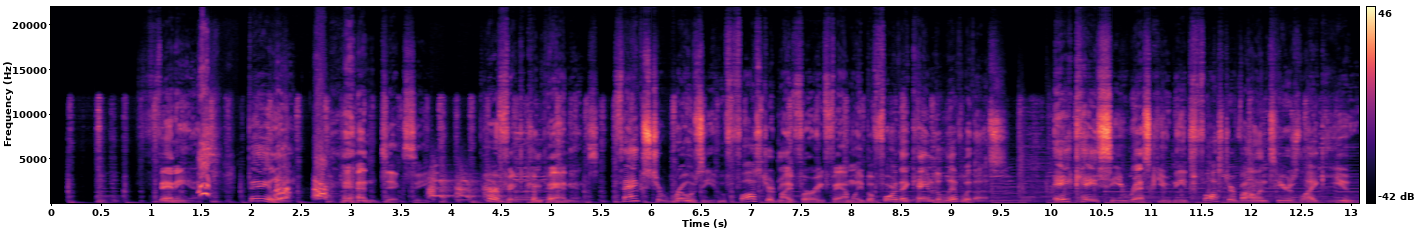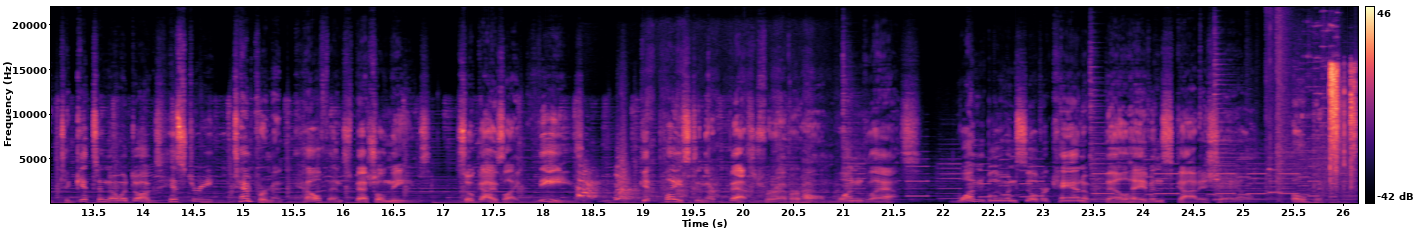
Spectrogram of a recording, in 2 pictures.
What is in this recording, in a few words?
commercial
